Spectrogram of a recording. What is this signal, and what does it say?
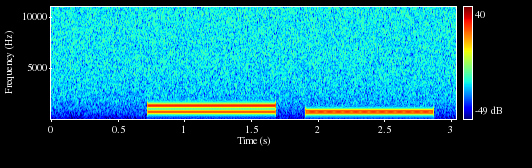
Aircraft SELCAL, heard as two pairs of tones. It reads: JR-HK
